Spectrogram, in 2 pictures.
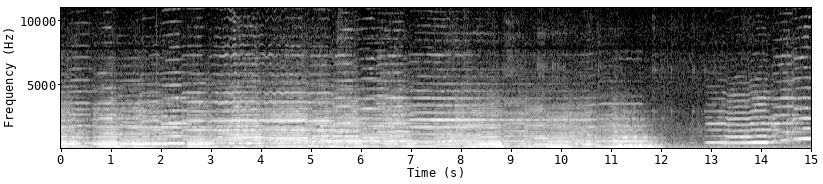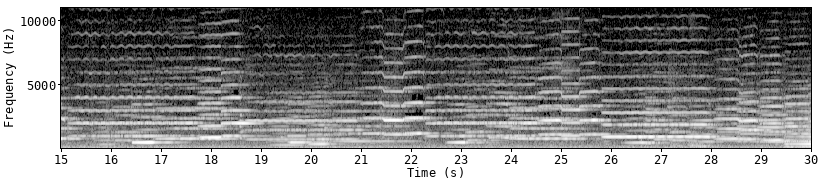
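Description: School string orchestra playing, violins over cellos and basses. Full and dense for about the first twelve seconds, then a brief dip and a quieter, thinner passage of higher violin lines.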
